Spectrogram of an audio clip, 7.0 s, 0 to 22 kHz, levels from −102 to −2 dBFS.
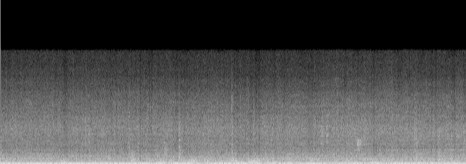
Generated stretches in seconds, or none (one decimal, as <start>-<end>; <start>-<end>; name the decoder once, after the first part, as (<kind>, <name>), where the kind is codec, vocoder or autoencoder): none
